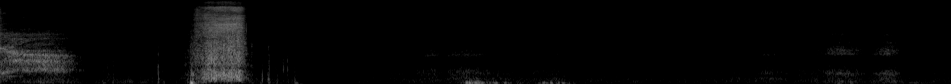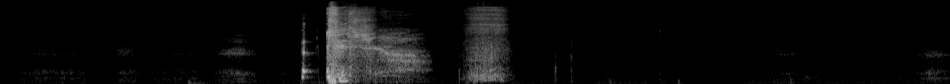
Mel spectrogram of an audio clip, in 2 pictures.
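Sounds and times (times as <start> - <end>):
person sneezing: 12.5 - 14.7.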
